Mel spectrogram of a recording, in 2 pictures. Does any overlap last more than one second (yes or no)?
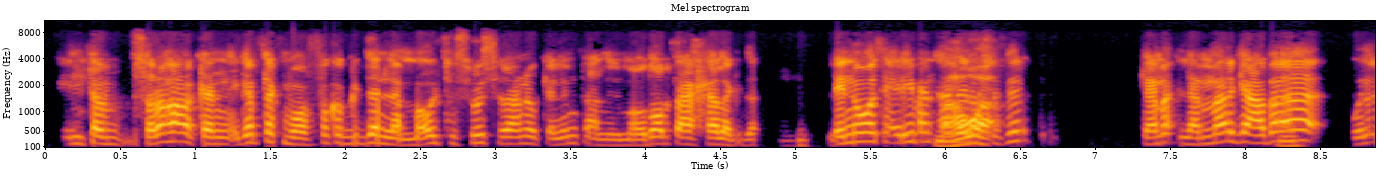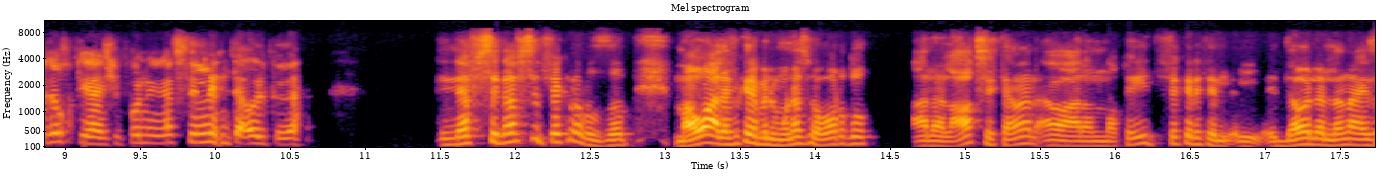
no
